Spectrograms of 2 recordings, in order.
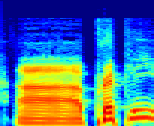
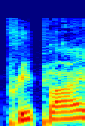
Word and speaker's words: Preply: Preply or Preply, some people pronounce it.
